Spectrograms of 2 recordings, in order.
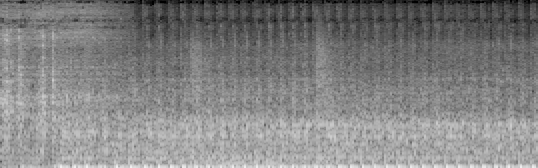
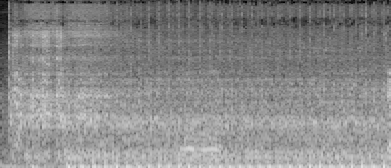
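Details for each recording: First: तो इसके अंदर इंजन के अंदर शो रहा है बत ज्यादा तो एक बार आपको चेक कराएंगे किस चीज का शोर है Second: Motorcycle engine after teardown and cleaning of internals and oil screen for engine noise/missing complaint, run with a fuel tank fitted checking oil pressure; steady even thumping idle, no knocks or rattles.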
